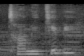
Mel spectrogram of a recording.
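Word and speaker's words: Tommy Tippee: And then I already opened this because I've used it, but I bought a Tommy Tippy.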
